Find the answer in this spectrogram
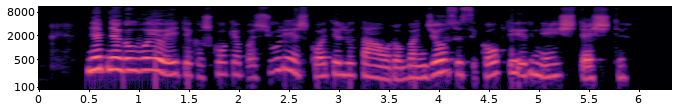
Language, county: Lithuanian, Vilnius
